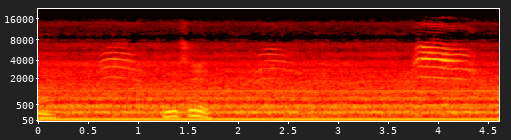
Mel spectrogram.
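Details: Rescued kittens resting on a lap after a shampoo and blow-dry, giving a few short, high, slightly rising mews at about one and four seconds over a steady hum of running dryer noise.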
